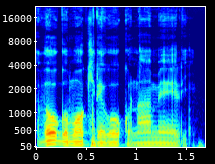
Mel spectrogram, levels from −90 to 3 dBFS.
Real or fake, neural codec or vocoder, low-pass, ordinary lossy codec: real; none; none; none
